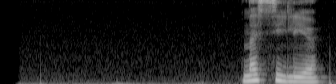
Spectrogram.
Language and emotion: Russian, neutral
